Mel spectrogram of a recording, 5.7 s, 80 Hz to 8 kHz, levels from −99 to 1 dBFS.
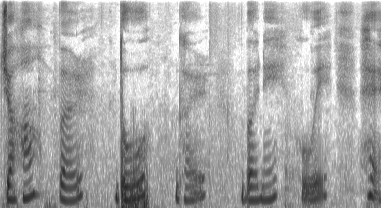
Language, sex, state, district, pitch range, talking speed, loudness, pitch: Hindi, female, Himachal Pradesh, Shimla, 200-250 Hz, 75 wpm, -24 LUFS, 215 Hz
